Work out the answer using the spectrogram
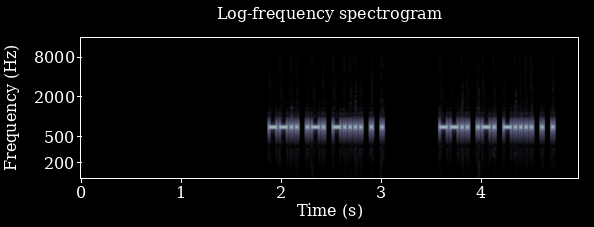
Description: Morse code, heard as a keyed tone, about 42 wpm, 700 Hz. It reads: ZR6EE ZR6EE
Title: DXCC-100 Call Signs - 5 Characters - Repeated 2x - 45wpm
